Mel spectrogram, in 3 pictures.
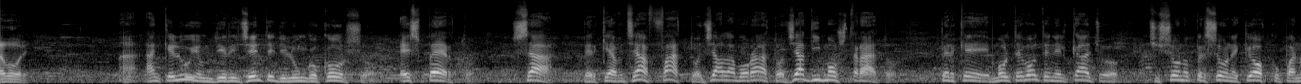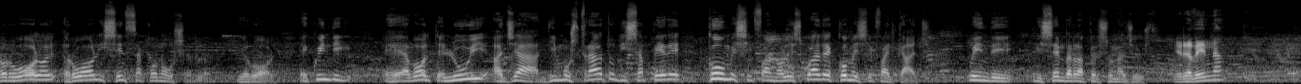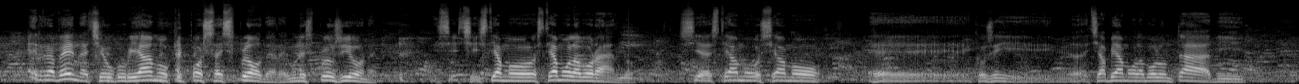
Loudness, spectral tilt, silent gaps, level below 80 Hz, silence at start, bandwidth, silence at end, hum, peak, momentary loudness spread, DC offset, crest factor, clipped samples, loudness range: -24 LUFS; -5 dB/octave; none; -66 dBFS; 0 s; 19.5 kHz; 0 s; none; -4 dBFS; 15 LU; under 0.1%; 20 dB; under 0.1%; 5 LU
